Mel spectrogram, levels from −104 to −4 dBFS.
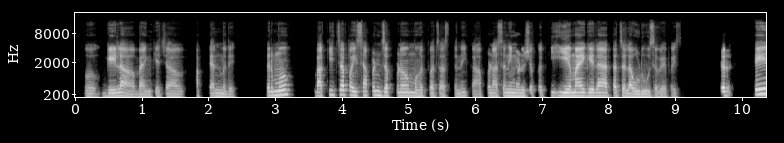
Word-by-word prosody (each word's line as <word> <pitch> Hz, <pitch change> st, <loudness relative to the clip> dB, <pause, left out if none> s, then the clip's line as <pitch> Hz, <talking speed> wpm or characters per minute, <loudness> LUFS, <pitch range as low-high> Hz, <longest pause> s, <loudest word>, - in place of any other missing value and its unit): अ, 130 Hz, -1 st, -6 dB, 0.2 s
गेला 145 Hz, +3 st, +5 dB, 0.2 s
बँकेच्या 125 Hz, +1 st, -4 dB, 0.4 s
हप्त्यांमध्ये 135 Hz, -3 st, -5 dB, 0.5 s
तर 175 Hz, -, +2 dB
मग 200 Hz, +4 st, +4 dB, 0.4 s
बाकीचा 205 Hz, +6 st, +2 dB
पैसा 180 Hz, -1 st, +1 dB
पण 190 Hz, -1 st, +1 dB
जपणं 160 Hz, -1 st, 0 dB
महत्त्वाचं 135 Hz, -2 st, -3 dB
असतं, 125 Hz, -, -9 dB
नाही 155 Hz, +4 st, -5 dB
का? 120 Hz, -, -9 dB
आपण 140 Hz, +4 st, -6 dB
असं 135 Hz, +4 st, -3 dB
नाही 150 Hz, 0 st, +2 dB
म्हणू 140 Hz, -1 st, 0 dB
शकत, 140 Hz, +2 st, -6 dB
की 155 Hz, -, -5 dB, 0.2 s
ईएमआय 155 Hz, +1 st, +8 dB
गेला 155 Hz, 0 st, +3 dB
आता 145 Hz, 0 st, 0 dB
चला 140 Hz, -5 st, 0 dB
उडवू 125 Hz, 0 st, +1 dB
सगळे 115 Hz, -1 st, -5 dB
पैसे. 115 Hz, -1 st, -14 dB, 0.6 s
तर 180 Hz, -1 st, +5 dB, 0.4 s
ते 235 Hz, +2 st, +10 dB
145 Hz, 170 wpm, -26 LUFS, 130-160 Hz, 0.6 s, ते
